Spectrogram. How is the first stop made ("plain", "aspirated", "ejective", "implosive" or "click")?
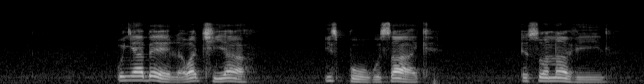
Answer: implosive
